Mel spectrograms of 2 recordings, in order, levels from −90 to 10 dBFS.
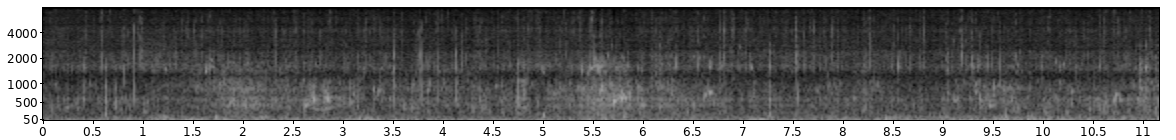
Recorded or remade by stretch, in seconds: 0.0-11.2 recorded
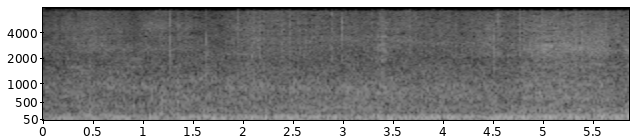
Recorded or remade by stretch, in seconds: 0.0-1.8 remade; 1.8-5.9 recorded

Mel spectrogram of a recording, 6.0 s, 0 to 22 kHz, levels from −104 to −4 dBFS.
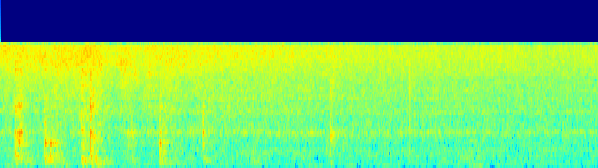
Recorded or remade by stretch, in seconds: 0.0-1.1 recorded; 1.1-1.6 remade; 1.6-6.0 recorded

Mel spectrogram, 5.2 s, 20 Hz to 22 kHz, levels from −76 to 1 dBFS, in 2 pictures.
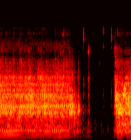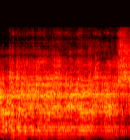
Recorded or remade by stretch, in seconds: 0.0-2.4 recorded; 2.4-4.4 remade; 4.4-5.2 recorded

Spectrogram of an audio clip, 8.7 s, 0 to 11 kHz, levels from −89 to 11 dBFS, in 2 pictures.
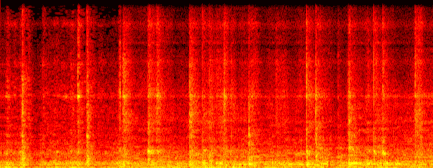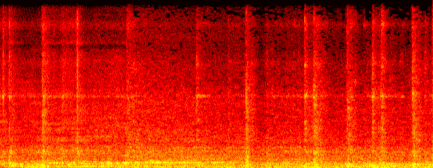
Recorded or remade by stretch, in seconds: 0.0-1.2 recorded; 1.2-5.6 remade; 5.6-8.7 recorded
